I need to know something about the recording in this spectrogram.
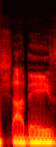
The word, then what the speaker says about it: Sade: Don't you love it when people inexplicably put an R in Sade's name? Sade. That is so interesting when they do that, because I call her Sade, because that's how you spell it.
